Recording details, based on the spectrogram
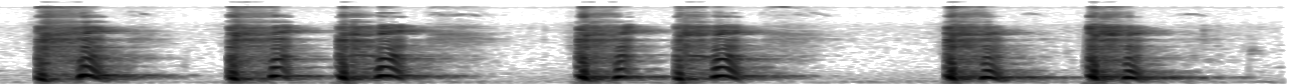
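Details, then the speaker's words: Imitated closed-mouth cough triggered by a throat tickling sensation, demonstrated by a homoeopathic doctor: short, muffled coughs in small clusters: closed-mouth tickling cough. "जो Romex homeopathic medicine है उसकी खांसी एक विशेष प्रकार की होती है। इसमें पेशेंट जो है मुंह बंद करके खांसेगा, ऐसे"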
